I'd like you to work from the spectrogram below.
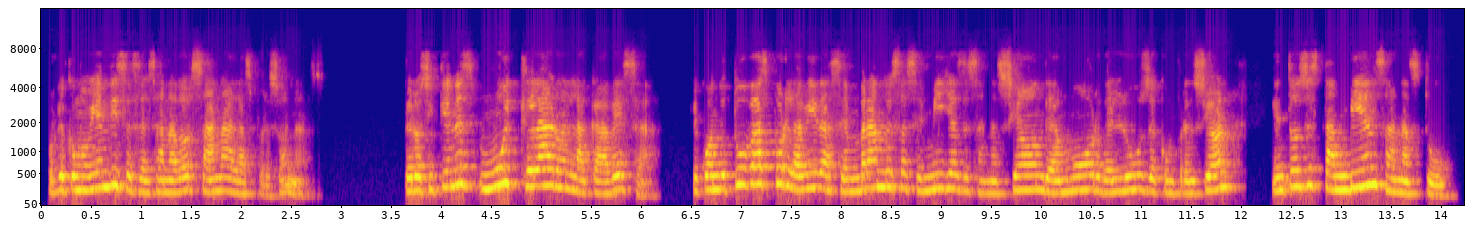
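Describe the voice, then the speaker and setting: Mexican woman host, casual spiritual talk, higher voice, dull echoey recording. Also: unhurried. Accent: Mexican Spanish. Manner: frank, expressive, swears freely. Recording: echoey room, dull lo-fi sound.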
